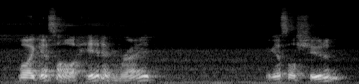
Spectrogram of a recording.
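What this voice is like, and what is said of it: Put-on accent. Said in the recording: “Oh, lost my accent. ... Okay, I got it back.”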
